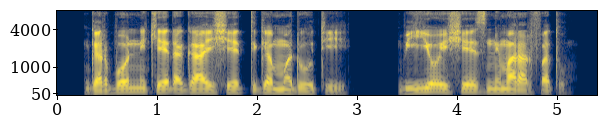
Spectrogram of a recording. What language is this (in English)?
Oromo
